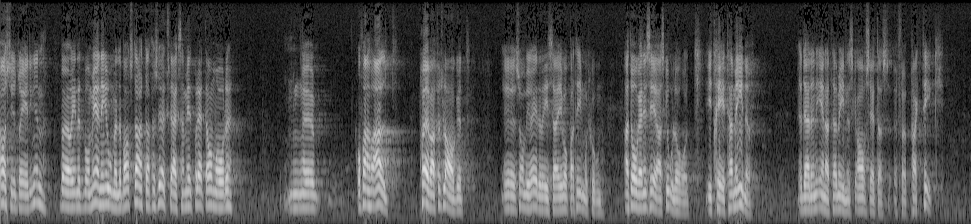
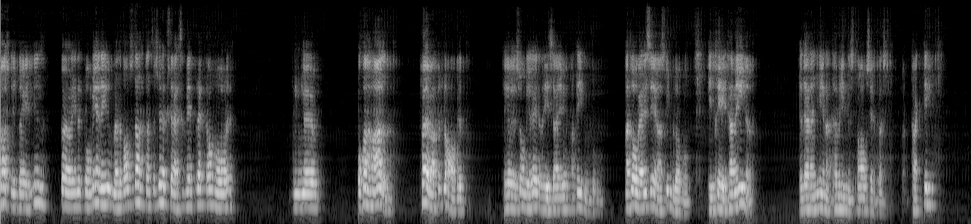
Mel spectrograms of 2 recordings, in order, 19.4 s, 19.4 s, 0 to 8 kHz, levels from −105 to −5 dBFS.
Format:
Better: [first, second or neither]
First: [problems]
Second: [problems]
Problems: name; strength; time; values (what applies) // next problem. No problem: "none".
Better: first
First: none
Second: noise reduction (neural mask model DeepFilterNet 3)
